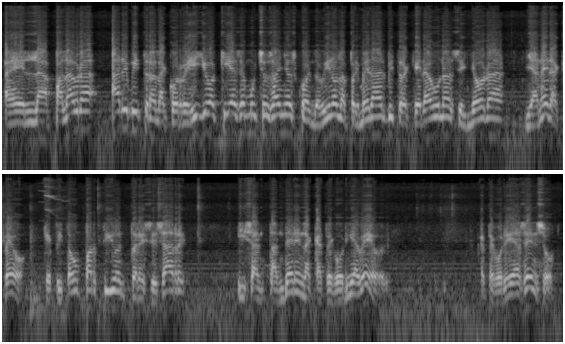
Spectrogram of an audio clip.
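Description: A man's voice: mid-range voice, normal speed, rough recording. A man, a language expert on a radio call-in show, patiently correcting word usage and repeating terms for emphasis.

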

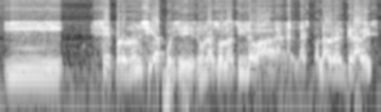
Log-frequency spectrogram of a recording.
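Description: A man's voice: mid-range voice, takes it slowly, a bit bright, dry recording, poor audio. A man explaining word spelling and meaning to radio listeners in a patient, explanatory way with many fillers. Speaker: language expert answering listeners.

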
